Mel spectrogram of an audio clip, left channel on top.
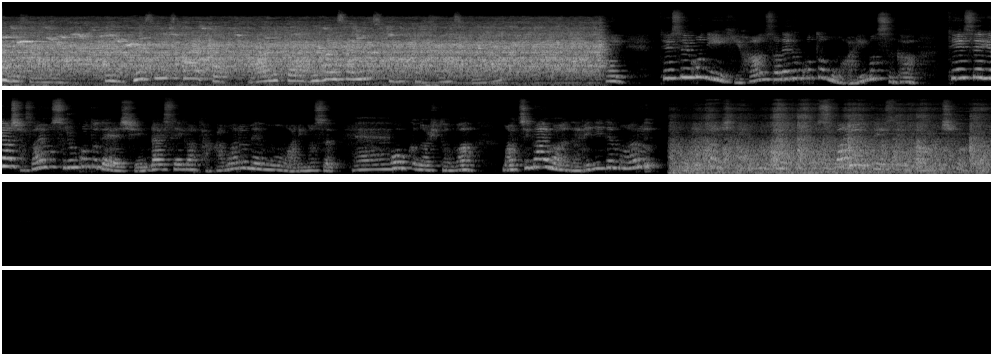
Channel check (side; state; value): right; silent; 59 dB below the other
